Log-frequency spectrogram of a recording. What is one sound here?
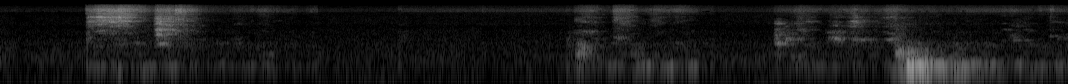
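A marker squeaks and scratches across a whiteboard in short strokes.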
